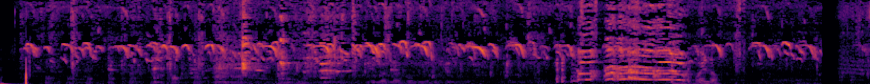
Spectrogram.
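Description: Chickens: a steady string of short, high peeping calls, many a second, and a rooster crowing once for about a second and a half near the end.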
